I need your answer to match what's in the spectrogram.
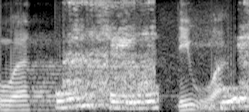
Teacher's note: melebur harokat tanwin kepada huruf wawu disertai dengungan kadar panjang 2 harokat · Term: idgham bi ghunnah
